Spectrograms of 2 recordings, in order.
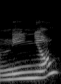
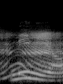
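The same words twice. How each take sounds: First: The middle consonant is an ny sound. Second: The middle consonant is a plain n.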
